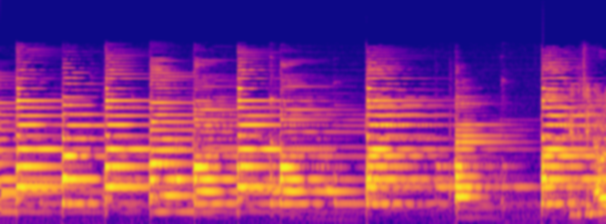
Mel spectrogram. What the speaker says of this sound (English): now I'm going to play this whole line right here. It sounds like this.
